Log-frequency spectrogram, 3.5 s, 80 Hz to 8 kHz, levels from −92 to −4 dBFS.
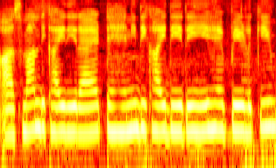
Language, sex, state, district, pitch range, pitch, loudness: Hindi, female, Uttar Pradesh, Jalaun, 220-230 Hz, 225 Hz, -15 LUFS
